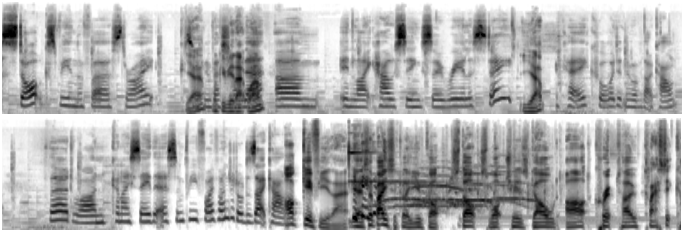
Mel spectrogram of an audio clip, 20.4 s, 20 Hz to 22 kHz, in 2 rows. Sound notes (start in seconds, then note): 15.4 bell dinging; 15.4 crowd cheering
